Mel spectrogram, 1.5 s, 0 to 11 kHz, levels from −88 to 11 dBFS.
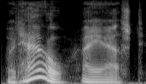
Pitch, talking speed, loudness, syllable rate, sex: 120 Hz, 165 wpm, -18 LUFS, 3.9 syllables/s, male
